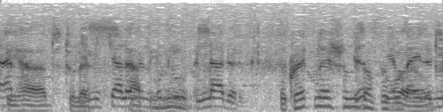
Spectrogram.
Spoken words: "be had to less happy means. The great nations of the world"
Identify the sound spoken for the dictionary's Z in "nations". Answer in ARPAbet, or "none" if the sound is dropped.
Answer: Z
